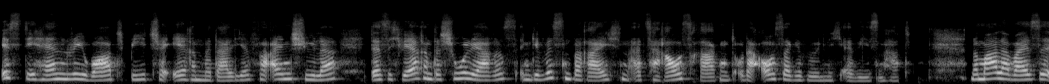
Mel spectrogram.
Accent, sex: German, female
